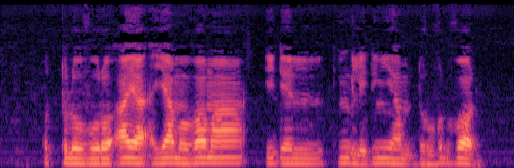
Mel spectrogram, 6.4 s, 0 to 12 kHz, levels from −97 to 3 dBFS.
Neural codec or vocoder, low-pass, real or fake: none; 10.8 kHz; real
